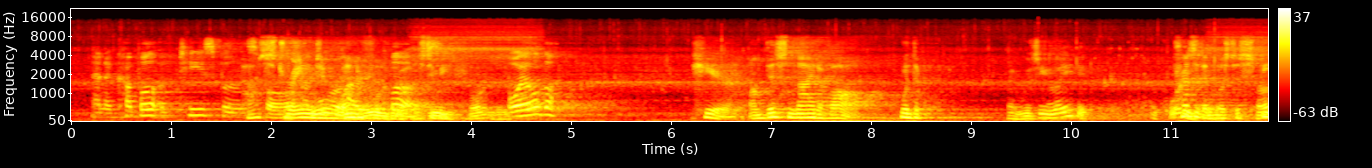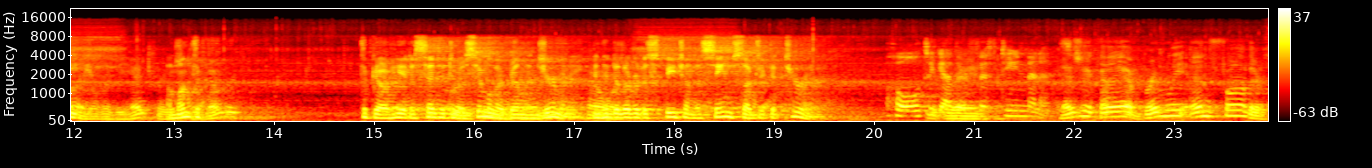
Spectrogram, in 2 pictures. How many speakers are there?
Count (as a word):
three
